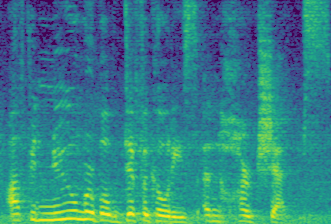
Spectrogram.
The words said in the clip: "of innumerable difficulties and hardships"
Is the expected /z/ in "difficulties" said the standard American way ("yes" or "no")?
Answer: yes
